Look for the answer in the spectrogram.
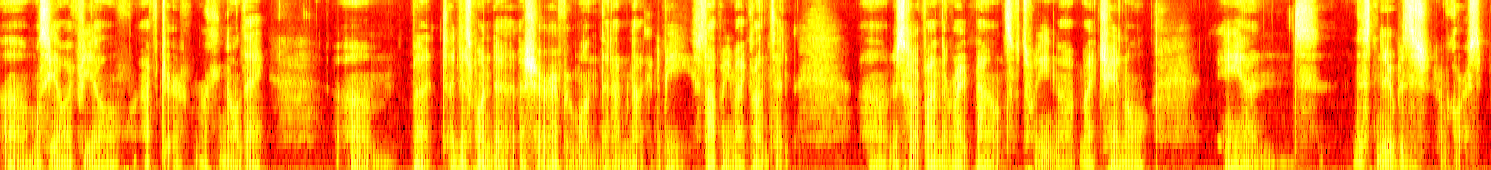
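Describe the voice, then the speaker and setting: Very deep, husky man, halting. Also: big pitch swings, no echo. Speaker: ASMR video creator. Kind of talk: casual channel update.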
